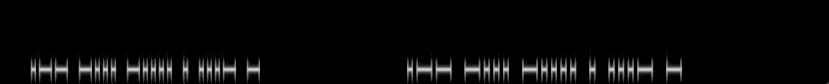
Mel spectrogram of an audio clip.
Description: Morse code, heard as a keyed tone, about 32 wpm, 700 Hz. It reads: WB6EVT WB6EVT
